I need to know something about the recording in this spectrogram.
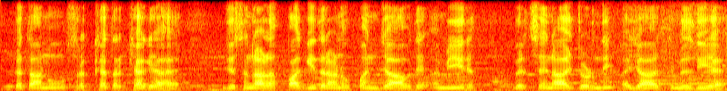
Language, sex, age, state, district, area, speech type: Punjabi, male, 30-45, Punjab, Barnala, urban, spontaneous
